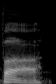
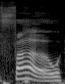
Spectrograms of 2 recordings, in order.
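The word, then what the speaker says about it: phở: E yeah it's a faux restaurant but it's pronounced fuh so I guess the reason why they're probably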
